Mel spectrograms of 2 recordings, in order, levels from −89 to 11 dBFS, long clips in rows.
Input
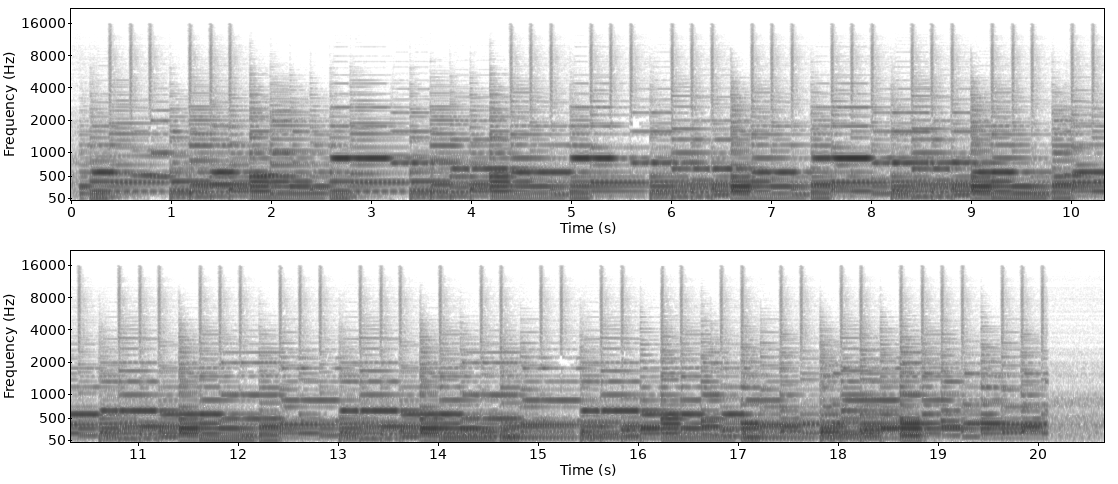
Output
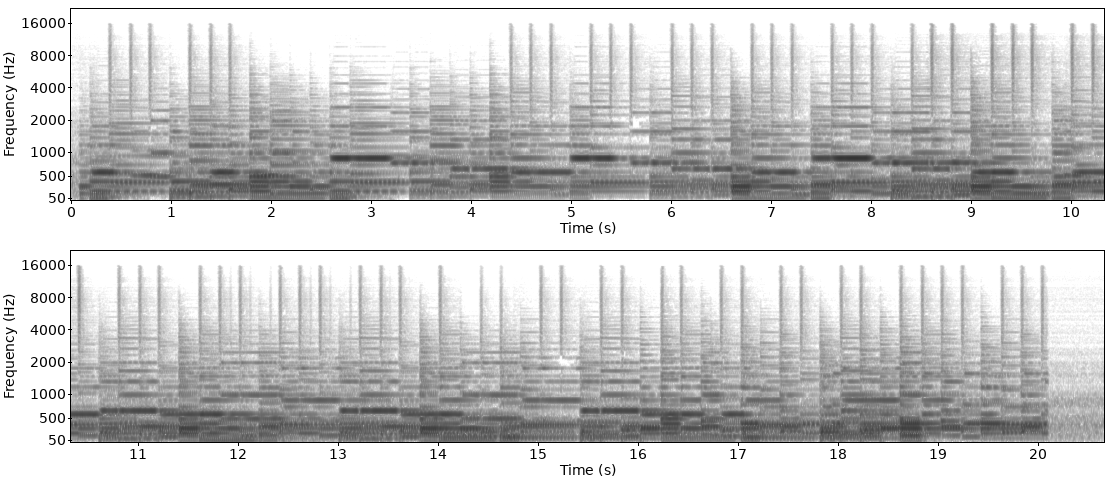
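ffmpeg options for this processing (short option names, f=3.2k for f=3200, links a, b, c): -filter_complex "[0:a]asettb=1/sr,asplit=3[a][b][c];[a]atrim=end=3.274[d];[b]atrim=start=3.27:end=6.61,asetpts=PTS-STARTPTS,afade=t=in:d=0.004:c=qsin,afade=t=out:st=3.336:d=0.004:c=qsin,highpass=f=370:p=1[e];[c]atrim=start=6.606[f];[d][e]acrossfade=d=0.004:c1=hsin:c2=qsin[g];[g][f]acrossfade=d=0.004:c1=qsin:c2=hsin,asettb=1/sr,asplit=3[h][i][j];[h]atrim=end=8.554[k];[i]atrim=start=8.55:end=10.45,asetpts=PTS-STARTPTS,afade=t=in:d=0.004:c=qsin,afade=t=out:st=1.896:d=0.004:c=qsin,bass=f=250:g=0,treble=f=4k:g=7[l];[j]atrim=start=10.446[m];[k][l]acrossfade=d=0.004:c1=hsin:c2=qsin[n];[n][m]acrossfade=d=0.004:c1=qsin:c2=hsin,asettb=1/sr,asplit=3[o][p][q];[o]atrim=end=11.314[r];[p]atrim=start=11.31:end=13.52,asetpts=PTS-STARTPTS,afade=t=in:d=0.004:c=qsin,afade=t=out:st=2.206:d=0.004:c=qsin,asplit=2[s][t];[t]adelay=303,lowpass=f=3k:p=1,volume=-11dB,asplit=2[u][v];[v]adelay=303,lowpass=f=3k:p=1,volume=0.5,asplit=2[w][x];[x]adelay=303,lowpass=f=3k:p=1,volume=0.5,asplit=2[y][z];[z]adelay=303,lowpass=f=3k:p=1,volume=0.5,asplit=2[aa][ab];[ab]adelay=303,lowpass=f=3k:p=1,volume=0.5[ac];[s][u][w][y][aa][ac]amix=inputs=6:normalize=0,atrim=end_sample=97461[ad];[q]atrim=start=13.516[ae];[r][ad]acrossfade=d=0.004:c1=hsin:c2=qsin[af];[af][ae]acrossfade=d=0.004:c1=qsin:c2=hsin,asettb=1/sr,asplit=3[ag][ah][ai];[ag]atrim=end=14.234[aj];[ah]atrim=start=14.23:end=14.75,asetpts=PTS-STARTPTS,afade=t=in:d=0.004:c=qsin,afade=t=out:st=0.516:d=0.004:c=qsin,lowpass=f=3.6k:p=1[ak];[ai]atrim=start=14.746[al];[aj][ak]acrossfade=d=0.004:c1=hsin:c2=qsin[am];[am][al]acrossfade=d=0.004:c1=qsin:c2=hsin"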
